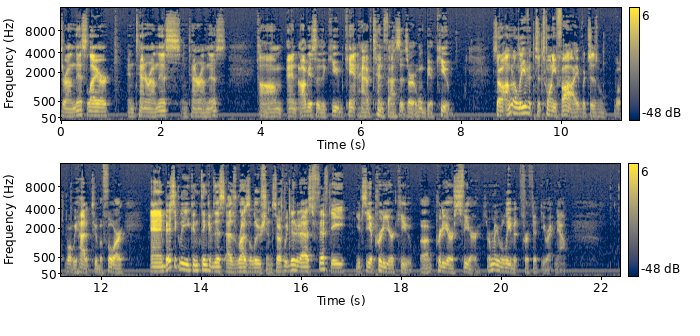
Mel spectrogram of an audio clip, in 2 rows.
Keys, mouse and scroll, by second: 7.8 click, 9.0 Left, 9.4 BackSpace, 9.9 2, 10.7 5, 11.1 F5, 15.6 BackSpace, 16.5 KP_5, 16.5 KP_0, 17.1 F5, 22.2 click.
